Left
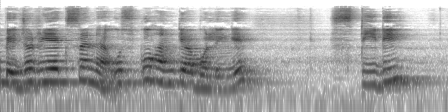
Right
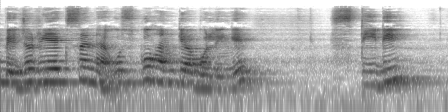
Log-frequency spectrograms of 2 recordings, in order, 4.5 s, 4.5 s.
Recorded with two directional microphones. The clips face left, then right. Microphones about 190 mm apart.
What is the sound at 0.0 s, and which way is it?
A woman's voice, 40° left (ahead or behind).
